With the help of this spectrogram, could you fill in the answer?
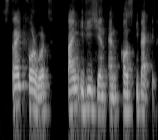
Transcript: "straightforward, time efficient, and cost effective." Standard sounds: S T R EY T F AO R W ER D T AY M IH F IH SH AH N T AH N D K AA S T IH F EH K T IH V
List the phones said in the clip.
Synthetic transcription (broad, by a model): S T R EY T F AO R W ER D T AY M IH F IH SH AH N AH N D K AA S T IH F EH K T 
